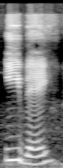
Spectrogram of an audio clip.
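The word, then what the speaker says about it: Ibei: and then this one her sister is ebay but it's not spelled like the store ebay it's spelled i b e i but it is basically ebay it's the same damn thing um but i i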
